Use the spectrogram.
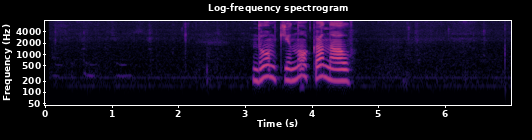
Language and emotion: Russian, neutral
